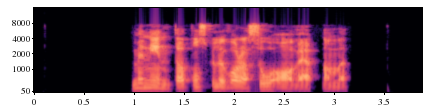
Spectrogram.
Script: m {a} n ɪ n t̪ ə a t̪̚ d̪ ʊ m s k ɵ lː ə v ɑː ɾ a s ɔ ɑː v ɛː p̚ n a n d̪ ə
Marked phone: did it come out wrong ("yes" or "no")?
yes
